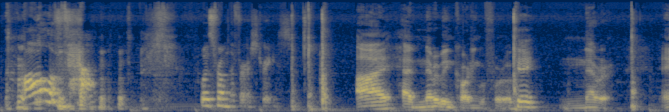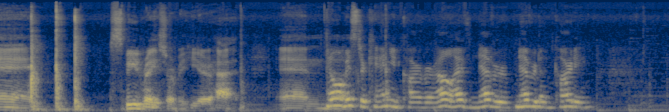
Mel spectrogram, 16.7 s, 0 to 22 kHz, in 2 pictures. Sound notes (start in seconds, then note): 0.0 laughs; 3.7 hitting chair; 8.7 hitting chair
